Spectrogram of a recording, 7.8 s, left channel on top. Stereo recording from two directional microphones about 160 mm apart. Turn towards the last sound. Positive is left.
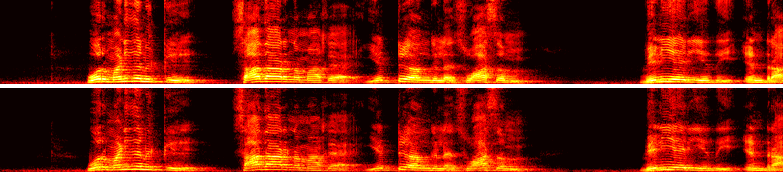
turn(degrees=25)  # may be behind; listen again after turning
